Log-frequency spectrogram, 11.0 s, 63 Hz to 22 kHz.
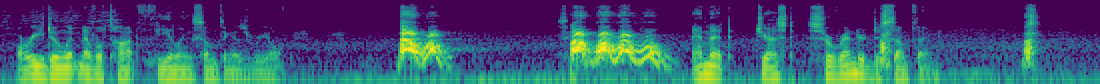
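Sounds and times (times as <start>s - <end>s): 
speech: 0.2s - 2.9s, 5.6s - 6.0s, 6.9s - 9.5s
dog barking at a baby magpie: 4.0s - 4.6s, 5.7s - 6.8s, 10.2s - 10.5s.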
